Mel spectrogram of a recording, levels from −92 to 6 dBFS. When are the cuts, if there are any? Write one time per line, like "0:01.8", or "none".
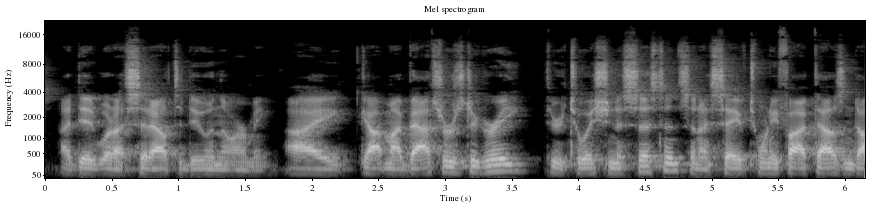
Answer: none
